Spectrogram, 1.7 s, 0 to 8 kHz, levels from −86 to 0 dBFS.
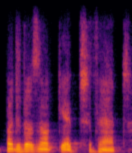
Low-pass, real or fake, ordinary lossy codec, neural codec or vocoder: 7.2 kHz; fake; Opus, 24 kbps; codec, 24 kHz, 1 kbps, SNAC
